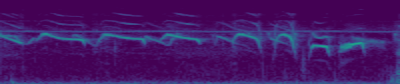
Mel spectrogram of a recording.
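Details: Chinese hwamei kept as a cage bird in Vietnam, ngũ trường song: a rapid run of high, wavering, rising-and-falling whistles ending in a few swooping notes.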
